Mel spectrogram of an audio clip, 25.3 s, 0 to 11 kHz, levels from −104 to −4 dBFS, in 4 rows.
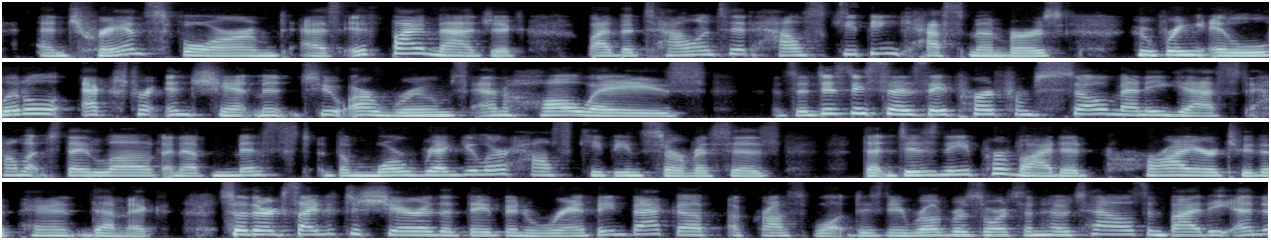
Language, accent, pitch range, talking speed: English, American, 170-220 Hz, 175 wpm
